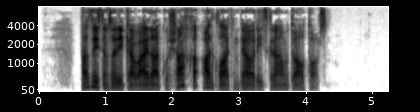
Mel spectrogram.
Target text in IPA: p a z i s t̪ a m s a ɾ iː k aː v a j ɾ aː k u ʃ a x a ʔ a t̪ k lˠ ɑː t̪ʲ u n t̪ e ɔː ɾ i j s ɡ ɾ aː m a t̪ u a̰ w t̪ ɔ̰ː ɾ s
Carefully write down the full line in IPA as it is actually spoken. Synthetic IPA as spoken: p a z iː s t̪ a m s a ɾ iː k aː v a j ɾ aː k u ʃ a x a ʔ a t̪ k lˠ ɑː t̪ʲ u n t̪ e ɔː ɾ i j s ɡ ɾ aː m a t̪ u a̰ w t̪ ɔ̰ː ɾ s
